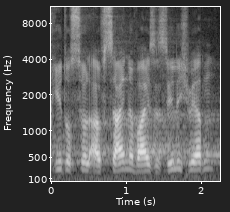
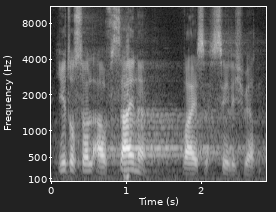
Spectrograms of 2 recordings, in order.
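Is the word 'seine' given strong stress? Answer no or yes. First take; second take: no; yes. First: The word seine carries no special stress. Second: The word seine carries strong stress. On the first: Everyone may find salvation in their own way. "diesen Spruch" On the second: Everyone should find salvation in Jesus's way. "wenn wir diesen Satz richtig betonen"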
